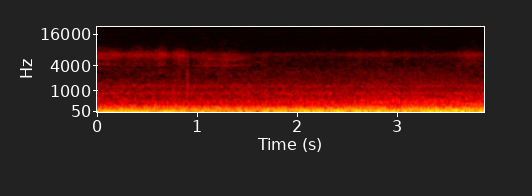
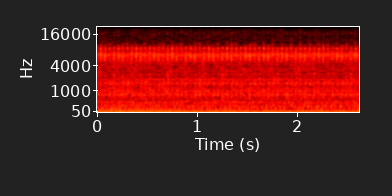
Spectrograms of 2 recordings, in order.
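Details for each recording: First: 2012 Hyundai Elantra on a road test after a misfire repair (P0301–P0303 codes); a steady low rumble with no stumbles, running and idling smoothly, misfire counters at zero, so the misfire is fixed. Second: 2012 Hyundai Elantra with codes P0301–P0303 at quiet idle, customer says plugs are new: hiss with an uneven, stumbling beat and dropped pulses; the misfire moved to cylinder 1.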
